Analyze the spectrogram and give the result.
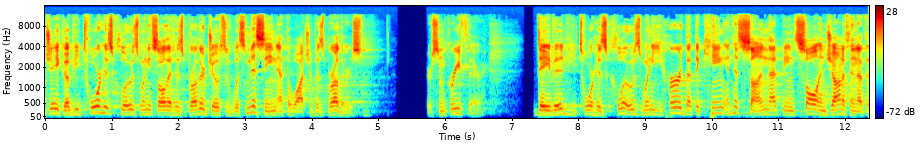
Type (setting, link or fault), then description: setting, large echoing room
